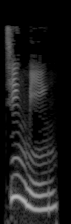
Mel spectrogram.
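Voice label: "精明", Mandarin Chinese; hsk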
